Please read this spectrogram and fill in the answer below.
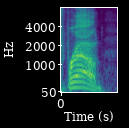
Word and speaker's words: Braun: They say it's spelled Braun, but they call him Brown.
